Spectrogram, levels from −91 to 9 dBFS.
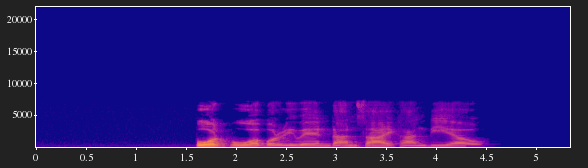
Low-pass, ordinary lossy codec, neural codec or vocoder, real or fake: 7.2 kHz; Opus, 64 kbps; none; real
